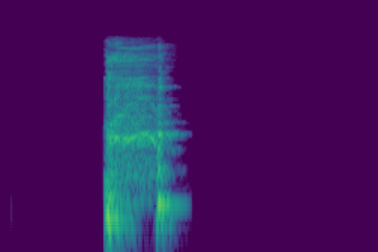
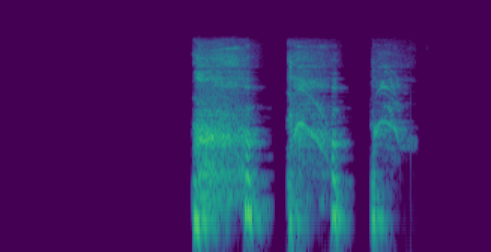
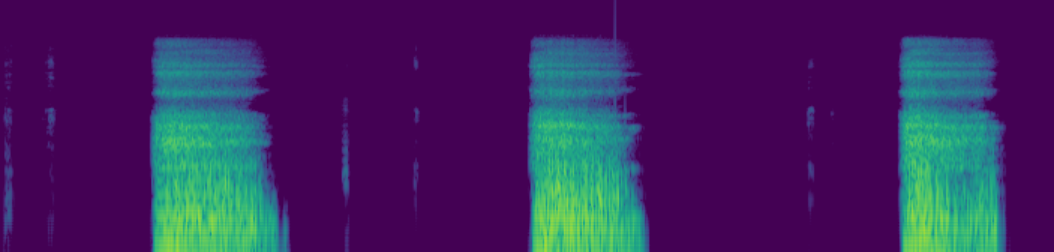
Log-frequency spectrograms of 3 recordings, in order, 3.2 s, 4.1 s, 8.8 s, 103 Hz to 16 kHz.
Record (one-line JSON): {"cough_length": "3.2 s", "cough_amplitude": 13371, "cough_signal_mean_std_ratio": 0.33, "three_cough_length": "4.1 s", "three_cough_amplitude": 7950, "three_cough_signal_mean_std_ratio": 0.43, "exhalation_length": "8.8 s", "exhalation_amplitude": 27848, "exhalation_signal_mean_std_ratio": 0.43, "survey_phase": "beta (2021-08-13 to 2022-03-07)", "age": "18-44", "gender": "Male", "wearing_mask": "No", "symptom_none": true, "smoker_status": "Never smoked", "respiratory_condition_asthma": false, "respiratory_condition_other": false, "recruitment_source": "REACT", "submission_delay": "0 days", "covid_test_result": "Negative", "covid_test_method": "RT-qPCR", "influenza_a_test_result": "Negative", "influenza_b_test_result": "Negative"}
